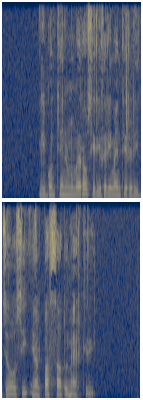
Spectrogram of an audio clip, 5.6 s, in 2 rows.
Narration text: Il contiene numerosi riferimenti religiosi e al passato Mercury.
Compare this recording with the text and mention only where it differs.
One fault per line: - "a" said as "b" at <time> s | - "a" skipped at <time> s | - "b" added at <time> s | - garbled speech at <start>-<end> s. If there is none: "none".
none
